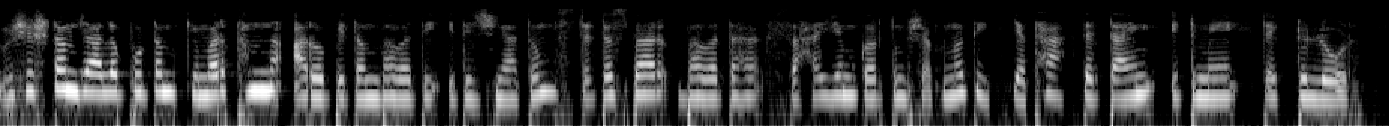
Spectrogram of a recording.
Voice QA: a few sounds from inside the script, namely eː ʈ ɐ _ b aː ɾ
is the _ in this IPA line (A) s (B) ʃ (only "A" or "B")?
A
